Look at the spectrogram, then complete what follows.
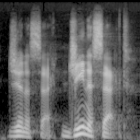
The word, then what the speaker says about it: Genesect: It's pronounced Genesect.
